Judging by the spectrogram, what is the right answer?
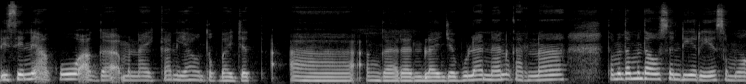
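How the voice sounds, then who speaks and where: Her voice, a woman's, sits at a medium pitch with a dark, mellow tone, fairly even intonation and a moderate pace. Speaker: homemaker vlogger. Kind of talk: tutorial. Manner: casual, chatty.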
